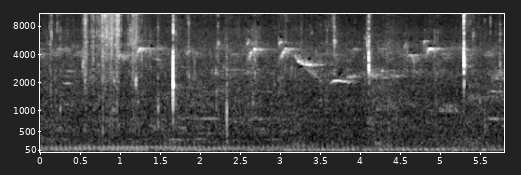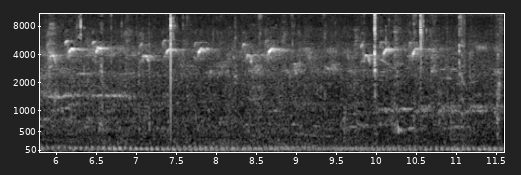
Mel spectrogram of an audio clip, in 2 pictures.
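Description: Small birds chirping in the background, short high notes repeated many times with now and then a falling call, over a low steady rumble. A few sharp clicks stand out, the loudest about a second and a half in.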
